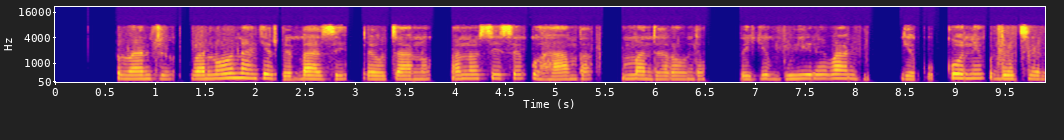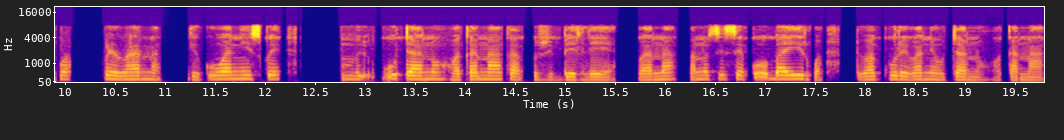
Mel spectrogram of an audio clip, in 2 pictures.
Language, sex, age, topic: Ndau, female, 18-24, health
